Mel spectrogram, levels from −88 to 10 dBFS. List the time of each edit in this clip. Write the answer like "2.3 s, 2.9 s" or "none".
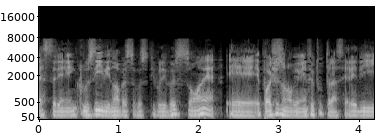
2.3 s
